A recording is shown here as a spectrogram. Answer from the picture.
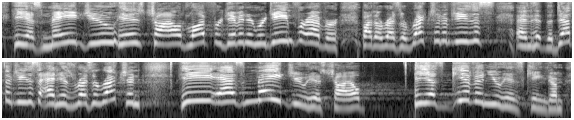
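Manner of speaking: high, fervent pulpit climax; impassioned preaching. Acted. Pastor proclaiming God's adoption to the congregation, impassioned. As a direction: lift them up with the promise. Preaching rising to full force.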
